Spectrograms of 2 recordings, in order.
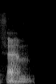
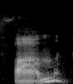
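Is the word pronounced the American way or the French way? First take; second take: American; French. First: The word is said with an American pronunciation. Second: The word is said with a French pronunciation. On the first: "here in America, we're pronouncing it Femme" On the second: "it's really should be pronounced Femme, because it's the French word for woman"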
